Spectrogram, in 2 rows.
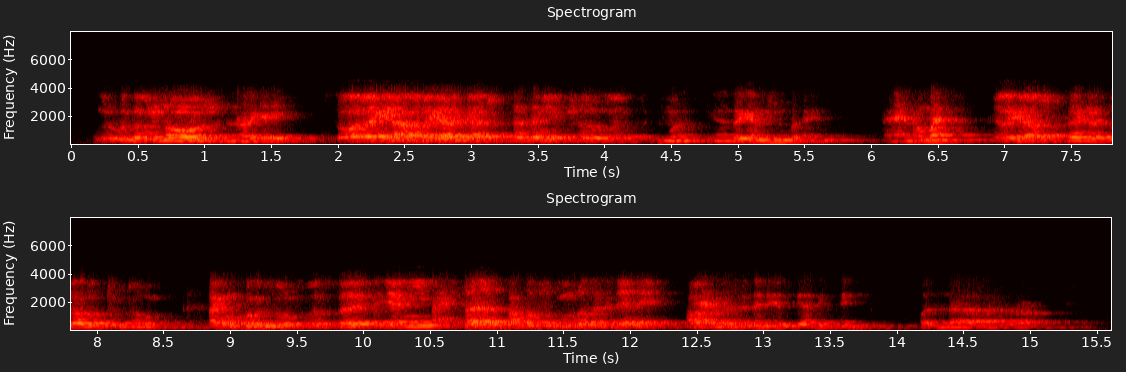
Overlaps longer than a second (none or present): none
